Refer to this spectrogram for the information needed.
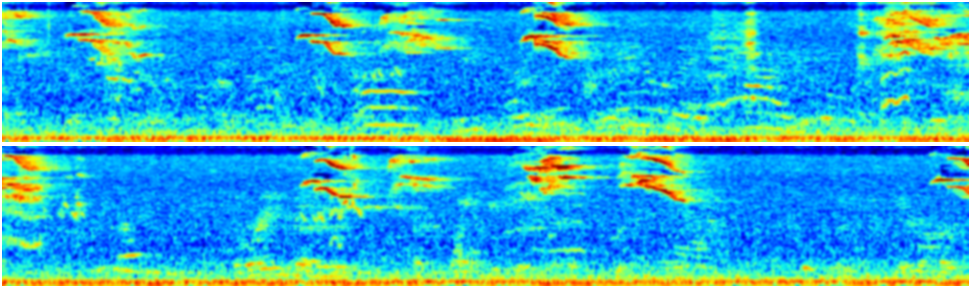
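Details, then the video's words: Green-naped lorikeets give shrill, screechy chattering calls in quick bursts every second or so, over a steady low hum and faint voices. "GREEN-NAPED LORIKEET PARROT"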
